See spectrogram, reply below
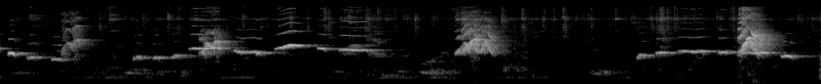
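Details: Young yellow-cheeked cockatiel whistling a learned tune, the Flamengo anthem: clear whistled notes stepping up and down in short phrases, broken by harsh, noisy bursts and chirps.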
